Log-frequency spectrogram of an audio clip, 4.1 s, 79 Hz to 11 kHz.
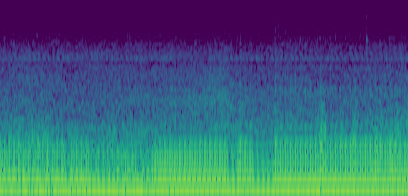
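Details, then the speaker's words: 2007 Harley Sportster 1200 fuel-injected, riding under load: uneven, stumbling V-twin beat turns ragged as the front cylinder drops out, losing power to effectively 600 cc; cylinder dropout. "yep just one cylinder so we're losing power pretty uh significantly right here we're going from 1200 cc's to 600"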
